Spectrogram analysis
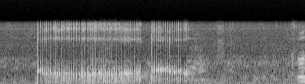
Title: snoring seal at Zoo Duisburg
